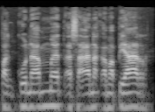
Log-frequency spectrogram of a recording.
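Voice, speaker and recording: A man's voice: mid-range voice, monotone, brisk, bright, forceful tone, lightly acted. A man playing a cheeky, flirtatious household driver in a radio comedy-drama, sly in his delivery. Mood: sly, teasing.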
